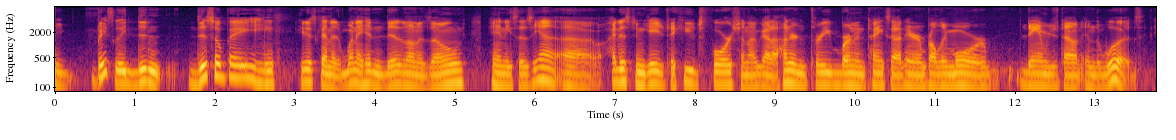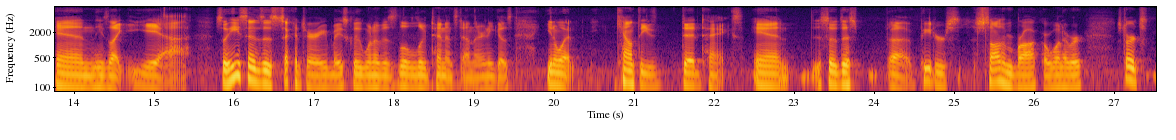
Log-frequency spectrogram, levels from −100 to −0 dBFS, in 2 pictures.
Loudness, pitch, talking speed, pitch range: -19 LUFS, 110 Hz, 175 wpm, 100-125 Hz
